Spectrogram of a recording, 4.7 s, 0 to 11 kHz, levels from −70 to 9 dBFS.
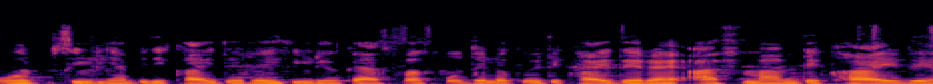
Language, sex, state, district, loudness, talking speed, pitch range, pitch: Hindi, female, Bihar, Vaishali, -18 LUFS, 295 wpm, 170-180 Hz, 175 Hz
